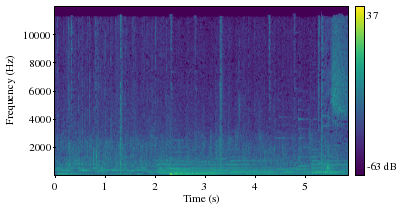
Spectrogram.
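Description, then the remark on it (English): A church audience claps their hands for people coming to the front to volunteer to serve, in a steady, dense wash of applause lasting several seconds, with sustained musical tones humming underneath and a faint voice now and then. “Oh, clap your hands for them.”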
